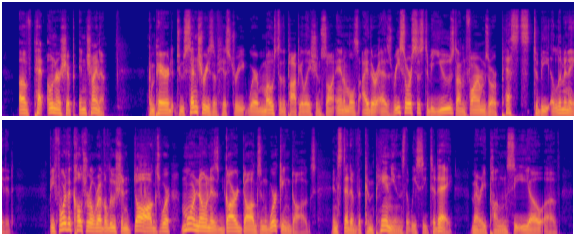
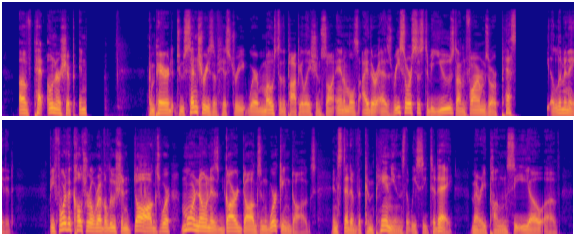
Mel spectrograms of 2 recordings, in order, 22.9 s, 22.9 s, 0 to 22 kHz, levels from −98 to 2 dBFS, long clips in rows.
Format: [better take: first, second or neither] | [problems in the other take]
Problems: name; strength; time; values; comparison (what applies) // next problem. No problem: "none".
first | audio cutting out; at 1.5 s and at 10 s for 0.5 s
